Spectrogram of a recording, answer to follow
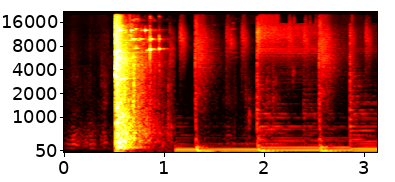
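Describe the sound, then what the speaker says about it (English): A wine bottle covered with a rag is struck and shatters in one loud burst of breaking glass, followed by clinking shards settling and a steady low hum in the background. "I'm just gonna throw this rag over this bottle. And then I'm just gonna hit it."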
